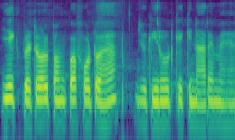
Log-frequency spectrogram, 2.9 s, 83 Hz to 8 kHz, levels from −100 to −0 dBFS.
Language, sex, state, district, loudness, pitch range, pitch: Hindi, male, Bihar, West Champaran, -17 LUFS, 145-155 Hz, 150 Hz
